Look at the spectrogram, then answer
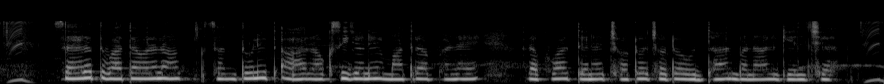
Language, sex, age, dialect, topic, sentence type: Magahi, female, 18-24, Northeastern/Surjapuri, agriculture, statement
